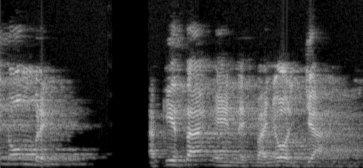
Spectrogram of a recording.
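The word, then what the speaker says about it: Yahweh: está en español ya en hebreo es la yud y la ge que se pronuncia ya Okay aquí en español lo ponen como Ja como una J no es con una J es una yud y una ge es decir suena ya Okay entonces quiere decir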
